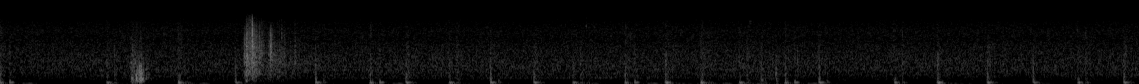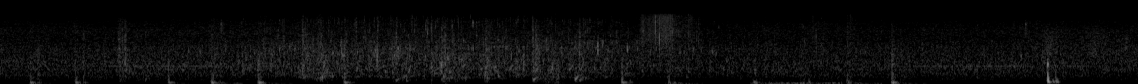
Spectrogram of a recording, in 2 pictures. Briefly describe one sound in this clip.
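Footsteps crunch steadily over dirt and dry ground.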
